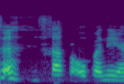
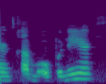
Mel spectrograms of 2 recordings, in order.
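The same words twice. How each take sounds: First: Laughing through the words. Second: Said in the usual way. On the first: Real, not acted. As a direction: chuckle while saying it. Laughs about the price swings.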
